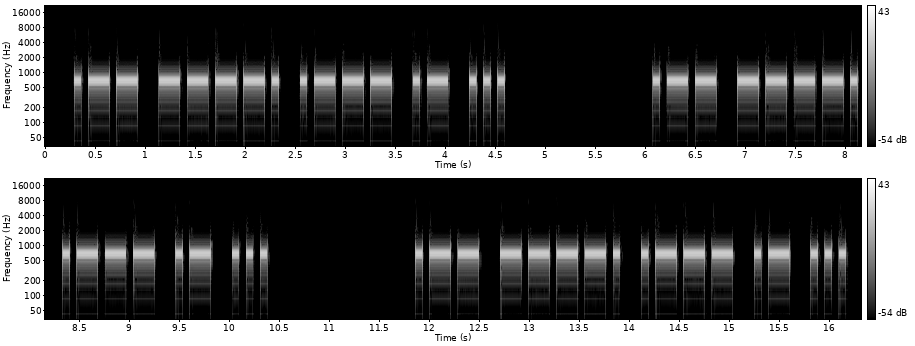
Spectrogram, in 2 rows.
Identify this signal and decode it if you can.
Morse code, heard as a keyed tone, about 17 wpm, 700 Hz. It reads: W9JAS W9JAS W9JAS
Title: USA Call Signs - 5 Characters - Repeated 3x - 17wpm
